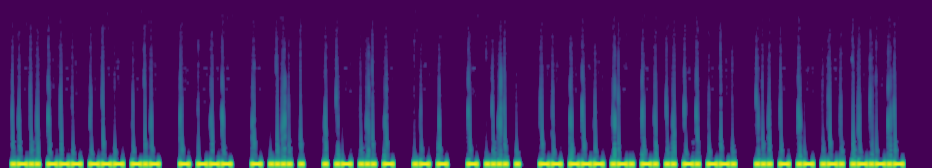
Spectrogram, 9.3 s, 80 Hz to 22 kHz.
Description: Morse code, heard as a keyed tone, about 40 wpm, 700 Hz. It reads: LOOK TO THE EAST AT THE MORNING STAR.
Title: Sentences from Top 1000 Words - Review Part 3 - 40wpm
